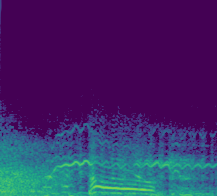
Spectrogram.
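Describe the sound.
A horse pulling a carriage gives a shrill, loud whinny with a wavering, falling pitch over steady background noise.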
